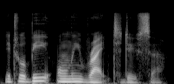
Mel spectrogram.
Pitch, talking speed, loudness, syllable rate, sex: 115 Hz, 275 wpm, -20 LUFS, 6.0 syllables/s, male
